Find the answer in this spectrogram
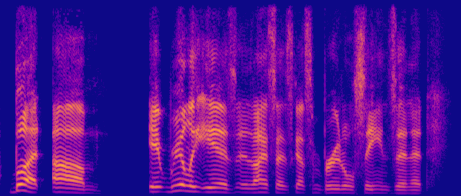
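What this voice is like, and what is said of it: Eastern Kentucky accent. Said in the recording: “forgive the Eastern Kentucky accent”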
